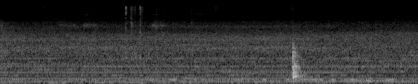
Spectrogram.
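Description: Rubber transmission cooler hose being worked off its radiator fitting by hand, with one short sharp sound about three seconds in, over a steady workshop hum.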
